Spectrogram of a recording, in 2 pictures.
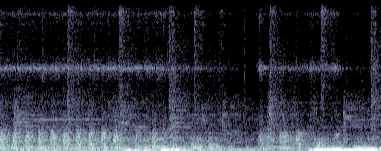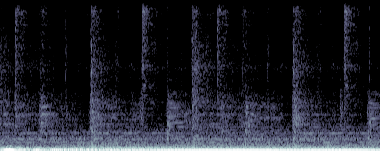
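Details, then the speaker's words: Budget Honda Civic EG hatchback with a K-series engine swap, first start: the engine cranks, catches and settles into a steady, even low idle with no knocks or misses, with music over it; normal start and idle. "we got it running ready for a test drive"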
